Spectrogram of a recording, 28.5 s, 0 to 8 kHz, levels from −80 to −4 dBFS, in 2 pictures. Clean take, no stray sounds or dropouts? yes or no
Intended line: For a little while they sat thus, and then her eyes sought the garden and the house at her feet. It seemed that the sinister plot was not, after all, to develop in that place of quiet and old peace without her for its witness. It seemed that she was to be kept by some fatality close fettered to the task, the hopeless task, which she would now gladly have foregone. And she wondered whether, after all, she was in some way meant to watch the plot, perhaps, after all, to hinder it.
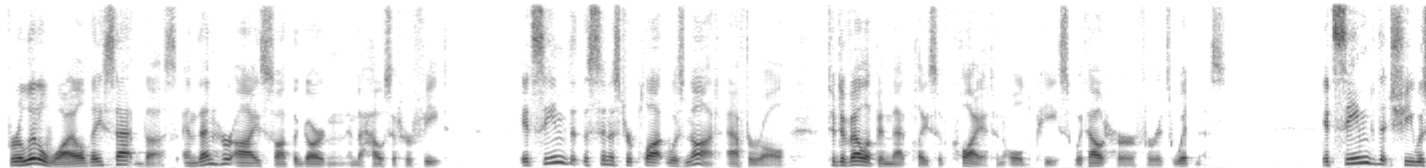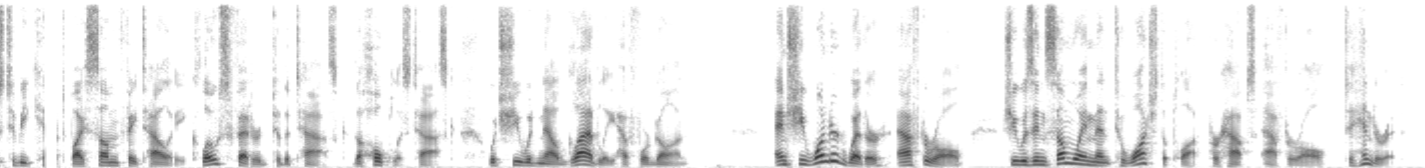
no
